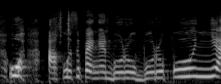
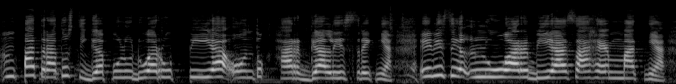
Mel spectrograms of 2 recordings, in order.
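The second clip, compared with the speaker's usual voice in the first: infomercial; 2 semitones lower than usual. Acted. Host lists offer and bonuses.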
